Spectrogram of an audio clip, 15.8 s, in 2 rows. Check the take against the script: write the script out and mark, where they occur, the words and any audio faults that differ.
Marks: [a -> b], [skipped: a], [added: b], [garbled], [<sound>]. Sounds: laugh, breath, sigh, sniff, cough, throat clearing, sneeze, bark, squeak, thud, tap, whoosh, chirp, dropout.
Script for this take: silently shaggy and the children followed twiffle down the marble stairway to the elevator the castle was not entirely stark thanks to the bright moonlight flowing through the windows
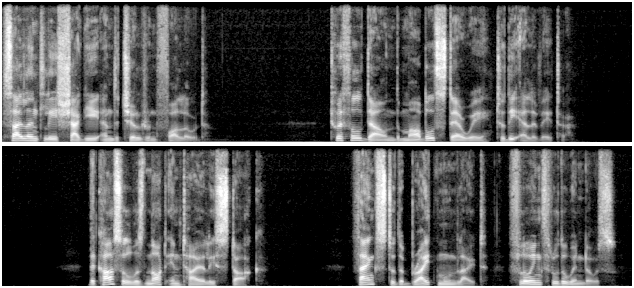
silently shaggy and the children followed twiffle down the marble stairway to the elevator the castle was not entirely stark thanks to the bright moonlight flowing through the windows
